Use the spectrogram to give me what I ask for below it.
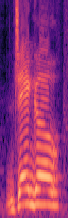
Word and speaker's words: Django: Django, the D is silent, my bad.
